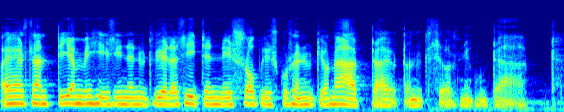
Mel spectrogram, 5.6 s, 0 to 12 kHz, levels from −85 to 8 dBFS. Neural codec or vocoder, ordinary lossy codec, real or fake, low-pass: none; AAC, 64 kbps; real; 7.2 kHz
